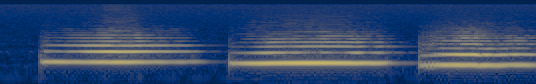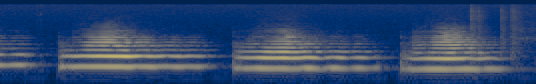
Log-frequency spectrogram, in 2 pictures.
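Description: A double French horn playing six held notes, each stepping down in pitch, each swelling and fading, with a wavering vibrato. It is a deliberate example of the 'bubbles' and excessive vibrato that make an ugly horn tone.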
